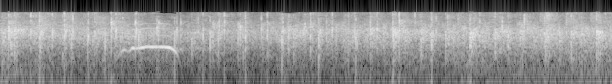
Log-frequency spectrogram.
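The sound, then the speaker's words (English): Steady audience applause fills the whole stretch, a dense, even patter of many hands clapping at a loud, constant level, with a brief rising-and-falling whistle-like tone early on. “I do want to applaud all of you just for this hard, hard work.”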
